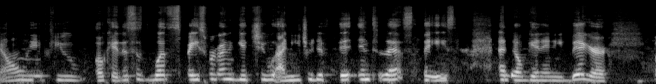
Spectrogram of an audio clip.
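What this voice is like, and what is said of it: Loud, forceful speaking voice. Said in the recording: “I take up a lot of space from my look to my voice. I'm always afraid I'm yelling ... I'm loud”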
